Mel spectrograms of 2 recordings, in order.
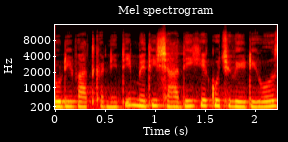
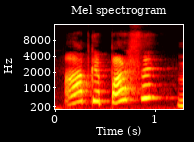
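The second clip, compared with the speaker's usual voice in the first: much higher and louder, slow, stretched purse; outraged disbelief; 12 semitones higher, 10 dB louder, slower than usual. Real, not acted. Wife denying she touched husband's purse, outraged and slow. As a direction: drag out the question, offended.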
